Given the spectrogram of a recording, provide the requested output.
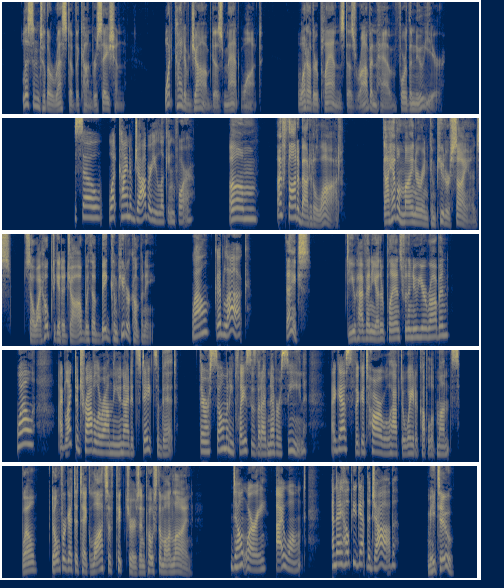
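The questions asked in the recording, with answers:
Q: What kind of job does Matt want?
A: A job with a big computer company

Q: What other plans does Robin have for the new year?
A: To travel around the United States a bit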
